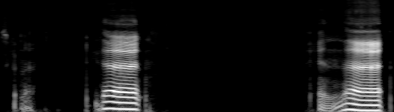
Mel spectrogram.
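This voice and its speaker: Gravelly guy streaming. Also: mid-range voice, big pitch swings, slow pace, sharp tone, no room sound, clean studio sound. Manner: chatty, jokey, talks while working on the computer. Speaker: streamer editing rail audio. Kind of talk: casual livestream commentary.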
